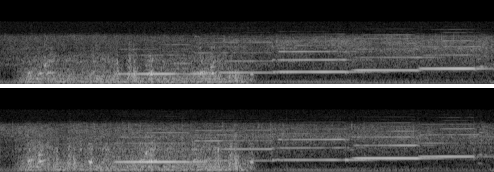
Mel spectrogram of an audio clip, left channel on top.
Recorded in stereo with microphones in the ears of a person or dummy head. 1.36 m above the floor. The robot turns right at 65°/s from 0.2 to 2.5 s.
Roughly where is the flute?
Right.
